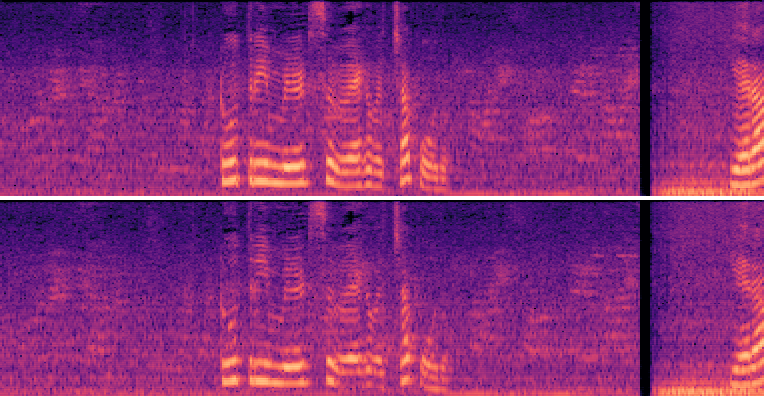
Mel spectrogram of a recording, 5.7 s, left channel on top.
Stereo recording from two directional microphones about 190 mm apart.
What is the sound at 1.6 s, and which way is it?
A woman's voice, 35° left (ahead or behind).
